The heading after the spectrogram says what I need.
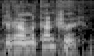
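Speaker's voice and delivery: mock a nasty bigot. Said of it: "go up to people like me and say".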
